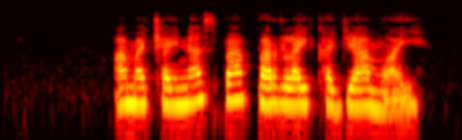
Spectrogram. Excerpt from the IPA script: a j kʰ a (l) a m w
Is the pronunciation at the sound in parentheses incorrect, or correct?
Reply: incorrect: ʎ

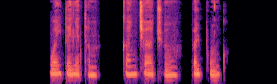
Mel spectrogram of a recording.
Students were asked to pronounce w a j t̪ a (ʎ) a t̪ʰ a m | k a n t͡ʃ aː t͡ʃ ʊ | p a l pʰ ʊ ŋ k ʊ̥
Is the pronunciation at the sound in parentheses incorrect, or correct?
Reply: correct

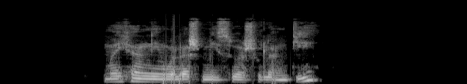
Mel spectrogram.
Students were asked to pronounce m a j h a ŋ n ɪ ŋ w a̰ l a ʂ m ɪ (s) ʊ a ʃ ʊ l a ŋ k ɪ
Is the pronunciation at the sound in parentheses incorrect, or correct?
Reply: correct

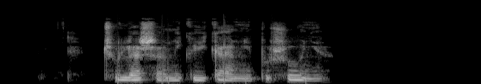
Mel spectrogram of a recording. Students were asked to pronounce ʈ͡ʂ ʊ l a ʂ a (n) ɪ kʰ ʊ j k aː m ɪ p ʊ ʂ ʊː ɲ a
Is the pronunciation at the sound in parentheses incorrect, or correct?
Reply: incorrect: m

